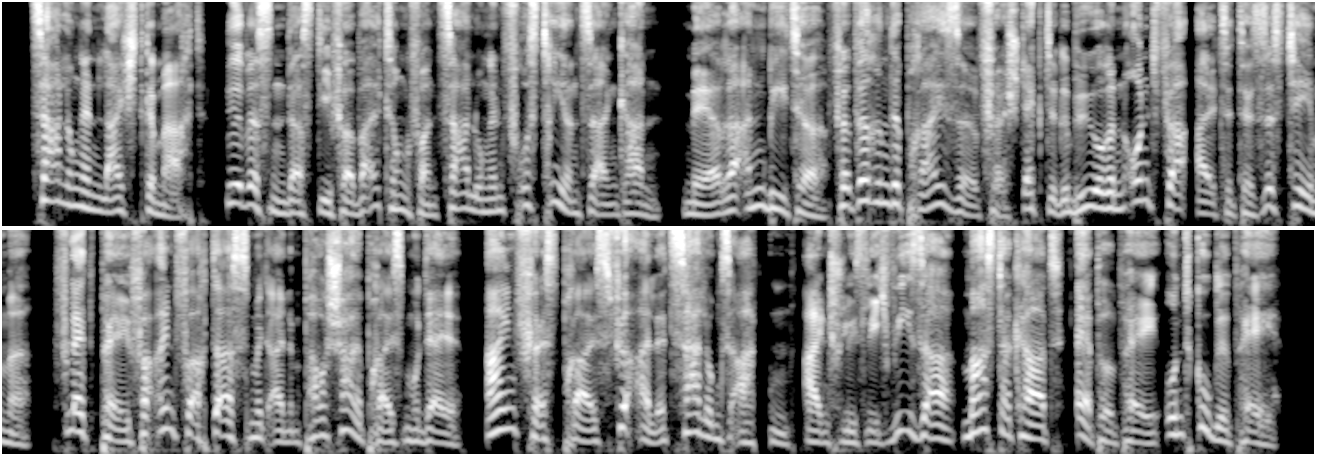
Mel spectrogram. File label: male german commercial; flatpay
